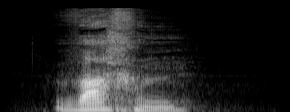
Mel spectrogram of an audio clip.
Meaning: 1. to be awake 2. to watch, to guard
- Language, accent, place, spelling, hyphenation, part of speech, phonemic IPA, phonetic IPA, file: German, Germany, Berlin, wachen, wa‧chen, verb, /ˈvaχən/, [ˈvaχn̩], De-wachen.ogg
